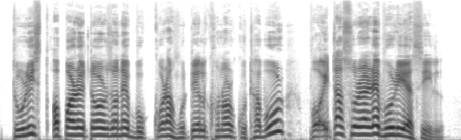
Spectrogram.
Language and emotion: Assamese, disgusted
